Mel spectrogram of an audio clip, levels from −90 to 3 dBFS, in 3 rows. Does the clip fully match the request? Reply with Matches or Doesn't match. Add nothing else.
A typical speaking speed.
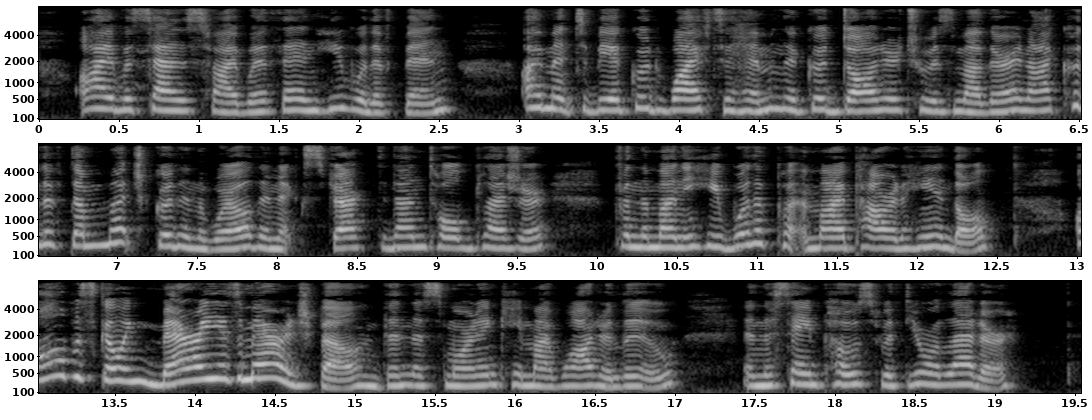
Doesn't match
